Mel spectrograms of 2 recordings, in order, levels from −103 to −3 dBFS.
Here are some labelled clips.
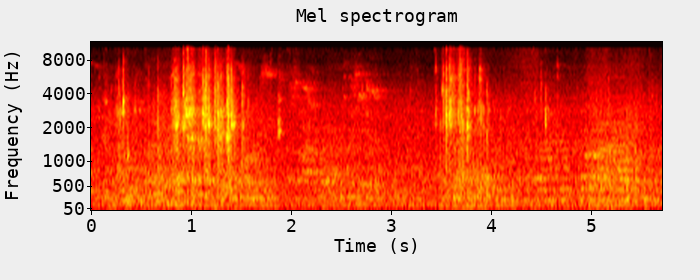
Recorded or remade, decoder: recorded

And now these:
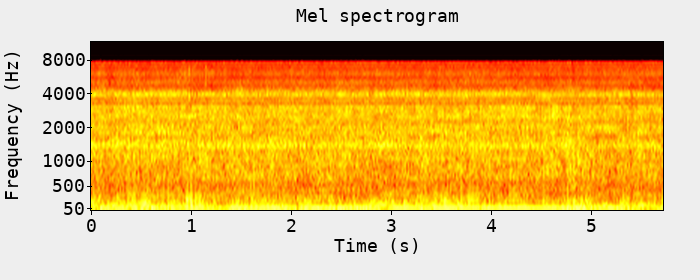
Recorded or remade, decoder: remade, codec, SNAC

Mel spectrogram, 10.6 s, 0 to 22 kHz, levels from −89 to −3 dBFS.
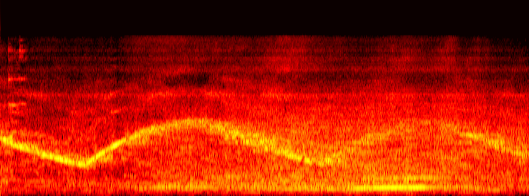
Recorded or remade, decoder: remade, codec, SNAC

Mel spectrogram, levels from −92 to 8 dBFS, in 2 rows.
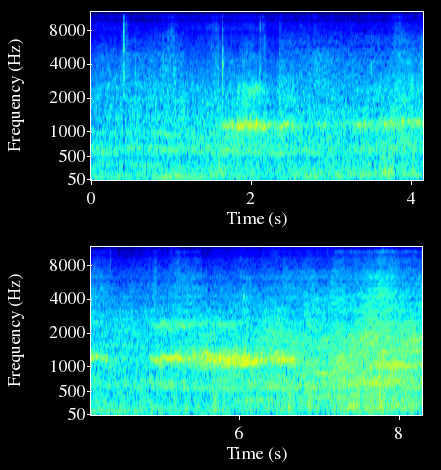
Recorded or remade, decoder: remade, vocoder, BigVGAN v2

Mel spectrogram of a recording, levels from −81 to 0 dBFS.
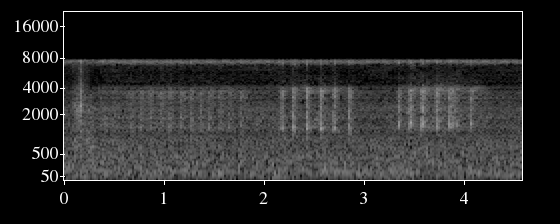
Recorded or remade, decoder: remade, autoencoder, DAC-VAE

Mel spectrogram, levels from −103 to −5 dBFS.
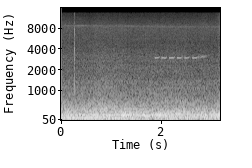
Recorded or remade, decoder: remade, vocoder, BigVGAN v2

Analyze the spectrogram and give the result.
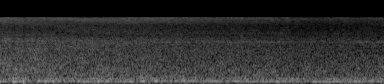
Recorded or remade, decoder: recorded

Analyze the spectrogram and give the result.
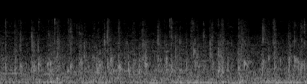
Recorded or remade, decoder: recorded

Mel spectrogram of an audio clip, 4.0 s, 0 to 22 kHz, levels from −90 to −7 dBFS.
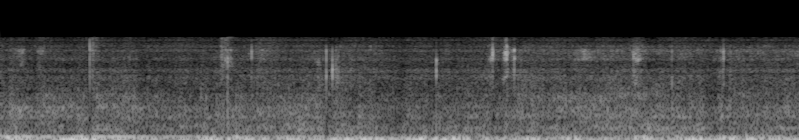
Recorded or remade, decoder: remade, codec, HILCodec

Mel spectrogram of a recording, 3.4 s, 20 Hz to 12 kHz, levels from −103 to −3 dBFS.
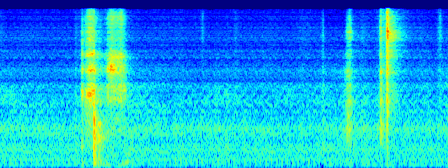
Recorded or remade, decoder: remade, autoencoder, DAC-VAE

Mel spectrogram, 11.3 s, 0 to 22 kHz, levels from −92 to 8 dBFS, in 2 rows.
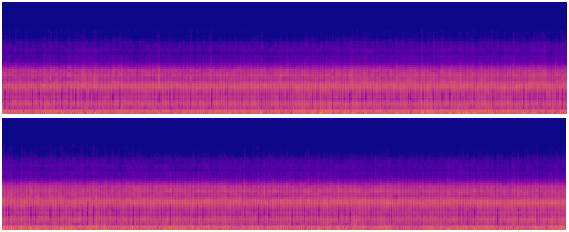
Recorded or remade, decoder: remade, vocoder, Vocos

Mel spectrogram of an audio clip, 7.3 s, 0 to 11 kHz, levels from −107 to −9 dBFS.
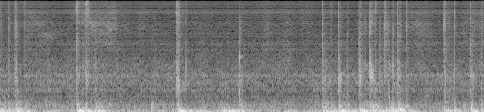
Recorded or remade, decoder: remade, codec, SNAC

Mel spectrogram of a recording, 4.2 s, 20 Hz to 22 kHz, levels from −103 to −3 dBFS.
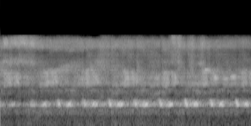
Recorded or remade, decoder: remade, vocoder, Vocos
